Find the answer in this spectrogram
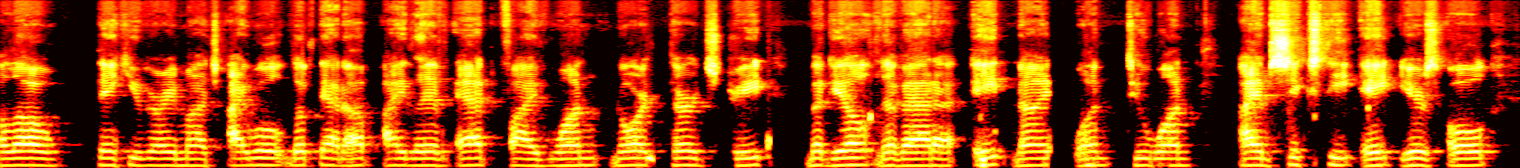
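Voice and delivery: monotone, no inflection. Showing the monotone bit he used talking to these fools, flat monotone voice. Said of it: "I came up with this monotone mic".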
